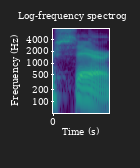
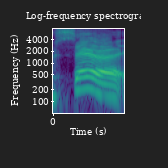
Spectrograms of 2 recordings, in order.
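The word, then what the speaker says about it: Serra: That's where Sarah comes in. Or it said Sarah, but it's spelled like Sierra or something. And there's no I guess anyway. It's like Sierra without the I.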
